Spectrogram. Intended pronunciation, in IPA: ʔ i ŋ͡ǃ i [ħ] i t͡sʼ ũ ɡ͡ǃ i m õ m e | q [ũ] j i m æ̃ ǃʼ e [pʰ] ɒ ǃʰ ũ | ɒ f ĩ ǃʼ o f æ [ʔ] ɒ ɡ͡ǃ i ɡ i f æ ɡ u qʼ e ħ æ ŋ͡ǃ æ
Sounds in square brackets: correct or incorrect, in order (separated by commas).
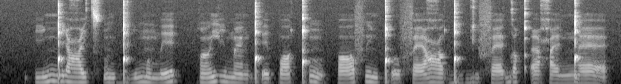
incorrect, correct, incorrect, incorrect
